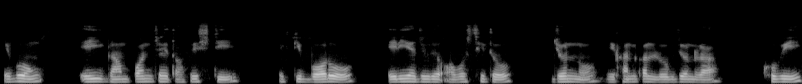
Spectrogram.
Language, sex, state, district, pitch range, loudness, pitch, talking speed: Bengali, male, West Bengal, Dakshin Dinajpur, 120-130 Hz, -24 LUFS, 125 Hz, 120 wpm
